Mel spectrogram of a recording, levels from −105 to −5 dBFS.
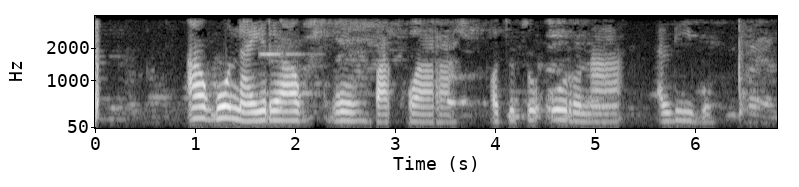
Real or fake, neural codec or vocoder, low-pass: real; none; 3.6 kHz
